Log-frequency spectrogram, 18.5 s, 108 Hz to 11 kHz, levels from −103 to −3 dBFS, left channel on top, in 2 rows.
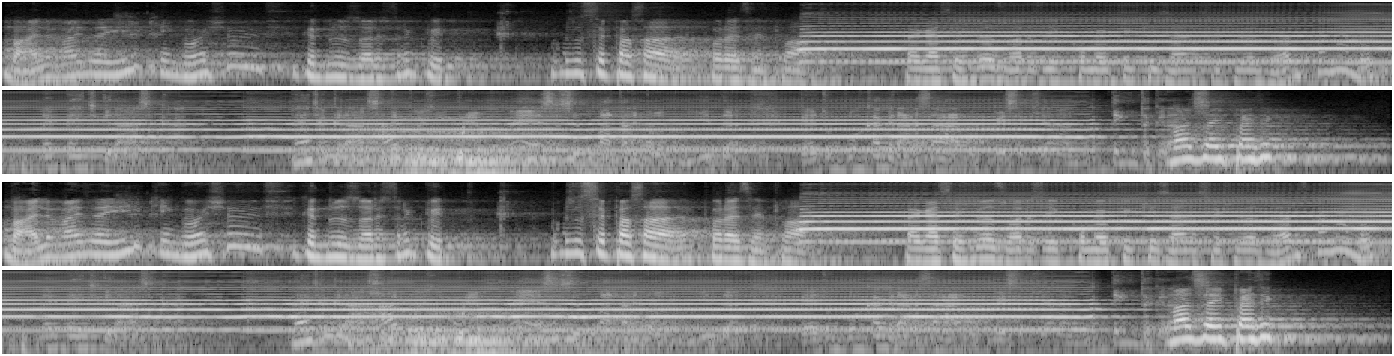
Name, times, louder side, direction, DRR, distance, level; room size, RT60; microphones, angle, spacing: voice 1, 0.0-3.0 3.7-5.5 6.0-9.2 11.2-12.1 12.7-12.9 17.0-17.7, right 3 dB, 70° right, 9 dB, 0.8 m, -28 dB
Wind instrument woodwind instrument, 5.3-16.6, right 2 dB, 20° right, 0.7 m, -22 dB
voice 2, 9.5-10.6 11.2-17.3, equal, 10° left, 2 dB, 1.8 m, -38 dB
sound 1, 11.0-14.2, left 1 dB, 70° left, 1.4 m, -33 dB
26.5 x 17.0 x 7.7 m, 2.6 s
head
